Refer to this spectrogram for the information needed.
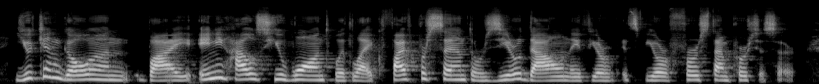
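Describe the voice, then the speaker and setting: A woman speaks at a fairly slow pace with a Russian accent, her pitch medium and its variation ordinary. The recording is very clean, with a silent background. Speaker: entrepreneur. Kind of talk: interview.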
